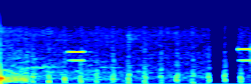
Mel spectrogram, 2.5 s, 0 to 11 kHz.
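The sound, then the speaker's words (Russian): Telephone dialing tones on a café phone line as a call is put through to a banquet hall, with short, faint electronic beeps and soft low clicks in a loose repeating rhythm, then brief dropouts near the end. “Оставайтесь на линии, я соединю вас с залом на 50 лет. Одну минутку.”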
